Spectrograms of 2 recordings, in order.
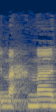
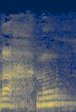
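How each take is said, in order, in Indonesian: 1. Kata itu berakhir dengan vokal a. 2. Kata itu berakhir dengan vokal u. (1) "Tidak bisa jadi nahna" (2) "begitu juga kami"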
